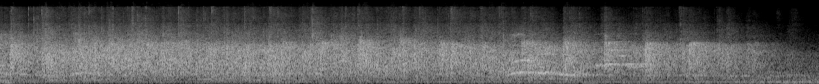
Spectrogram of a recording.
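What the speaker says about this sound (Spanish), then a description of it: "Demos ese aplauso más fuerte al Señor." A church congregation applauds the Lord loudly and steadily for the whole stretch, a dense wash of clapping that tapers slightly near the end.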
